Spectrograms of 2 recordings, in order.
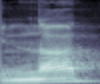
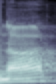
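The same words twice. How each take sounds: First: "not" with the final t unreleased; swallowed T ending on "not"; held T. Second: "not" with a fully released, puffed final t; wrong-way demo, "not" with an audible T release; exploded T. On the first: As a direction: keep the t of "not" in the mouth, no burst. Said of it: "而是含在嘴里". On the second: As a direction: burst the t at the end of "not". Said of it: "不要读成". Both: Shown as a demonstration.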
